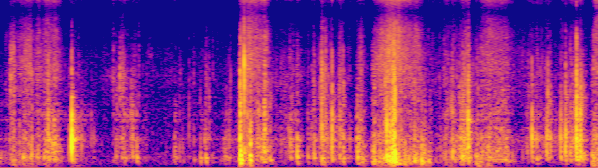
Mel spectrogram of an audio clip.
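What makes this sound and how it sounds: Bare fingertips rake, squeeze and crumble a loose pile of fine green powdery chalk and cornstarch mix with small crumbly clumps on a flat surface. Quiet, dry crunching and crinkling crackles come in irregular bursts, with a near-silent pause partway through before the crumbling picks up again. Each crackle stops almost instantly, leaving no ring.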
